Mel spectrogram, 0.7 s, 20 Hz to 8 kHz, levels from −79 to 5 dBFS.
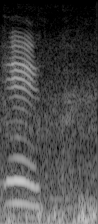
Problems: constant background noise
